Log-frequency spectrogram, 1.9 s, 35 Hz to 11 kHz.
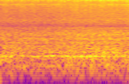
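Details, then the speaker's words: Low-mileage 2008 Dodge Ram 1500 SLT V8 with a 6-speed manual and a fresh synthetic oil service, idling with the hood open: a smooth, steady low drone with no ticking or knocking. This is a normal idle. "And yeah, you can just listen to it idle. There's no abnormal ticks or anything."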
